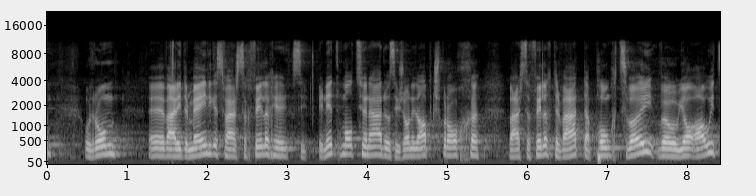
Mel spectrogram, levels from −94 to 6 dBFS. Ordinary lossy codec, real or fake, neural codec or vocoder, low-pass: none; real; none; 10.8 kHz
